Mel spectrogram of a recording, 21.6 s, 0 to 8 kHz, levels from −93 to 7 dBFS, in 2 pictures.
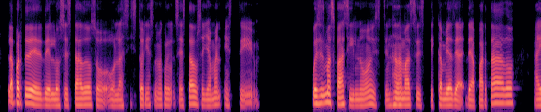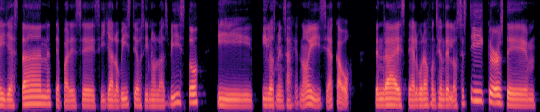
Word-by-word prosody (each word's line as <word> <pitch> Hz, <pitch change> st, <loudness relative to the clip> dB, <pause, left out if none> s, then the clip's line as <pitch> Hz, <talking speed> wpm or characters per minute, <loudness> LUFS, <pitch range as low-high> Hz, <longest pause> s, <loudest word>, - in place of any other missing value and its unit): la -, -, +3 dB
parte 165 Hz, -1 st, +5 dB
de 135 Hz, -6 st, +6 dB
de 120 Hz, -1 st, +3 dB
los 120 Hz, 0 st, +1 dB
estados 125 Hz, +2 st, +1 dB
o 115 Hz, -3 st, -1 dB
o 120 Hz, -2 st, -4 dB
las 115 Hz, +6 st, -5 dB
historias, 125 Hz, -2 st, -3 dB
no -, -, -5 dB
me -, -, -3 dB
acuerdo 125 Hz, -1 st, -3 dB
si -, -, -8 dB
estados 140 Hz, +3 st, +2 dB
se 120 Hz, -, -5 dB
llaman, 120 Hz, +4 st, -2 dB
este 125 Hz, -3 st, -7 dB, 1.2 s
pues 155 Hz, -1 st, +6 dB
es 160 Hz, +1 st, +3 dB
más 175 Hz, -1 st, +4 dB
fácil, 135 Hz, -4 st, +2 dB
¿no? 120 Hz, +4 st, +1 dB
Este, 120 Hz, -4 st, -6 dB
nada 130 Hz, +2 st, +2 dB
más, 125 Hz, 0 st, +1 dB
este, 120 Hz, -1 st, -7 dB
cambias 125 Hz, -1 st, +3 dB
de 120 Hz, -, +3 dB
a -, -, -2 dB
de 115 Hz, -, +1 dB
apartado, 165 Hz, +9 st, +2 dB, 0.3 s
ahí 120 Hz, 0 st, +1 dB
ya 115 Hz, 0 st, +1 dB
están, 145 Hz, +4 st, +1 dB
te 120 Hz, -, -3 dB
aparece 110 Hz, 0 st, -3 dB
si 110 Hz, 0 st, -10 dB
ya 115 Hz, 0 st, 0 dB
lo 110 Hz, -1 st, -3 dB
viste 125 Hz, +1 st, -3 dB
o 115 Hz, -, -3 dB
si 115 Hz, -1 st, -6 dB
no 115 Hz, 0 st, -4 dB
lo 110 Hz, -, -4 dB
has 110 Hz, +8 st, -9 dB
visto 175 Hz, +4 st, 0 dB, 0.3 s
y 115 Hz, -3 st, -2 dB, 0.2 s
y 125 Hz, -1 st, -3 dB
los 120 Hz, -1 st, 0 dB
mensajes, 115 Hz, +2 st, -7 dB
¿no?, 125 Hz, +5 st, -1 dB
y 115 Hz, -5 st, 0 dB
se 110 Hz, -4 st, -6 dB
acabó. 120 Hz, -, -2 dB, 0.4 s
Tendrá, 125 Hz, +1 st, +4 dB
este, 120 Hz, 0 st, -1 dB
alguna 120 Hz, +1 st, +1 dB
función 120 Hz, 0 st, -3 dB
de 120 Hz, 0 st, +2 dB
los 115 Hz, -, -3 dB
stickers, 185 Hz, -1 st, +1 dB
de, 120 Hz, -2 st, +1 dB
mm, 115 Hz, 0 st, -5 dB
125 Hz, 175 wpm, -22 LUFS, 115-140 Hz, 1.2 s, de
